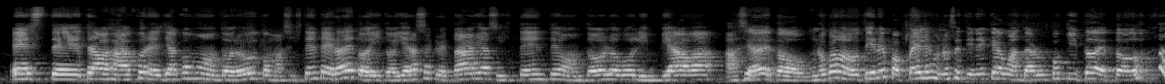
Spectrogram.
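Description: Over noticeable background noise, a woman speaks in a fairly high pitch with ordinary pitch variation. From Venezuela. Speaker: dentist. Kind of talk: interview conversation.

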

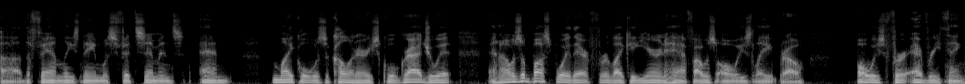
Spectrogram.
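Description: At a fairly quick pace, a man talks with a very deep, low pitch in a dry, close sound with no echo. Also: ordinary pitch variation, very clean recording, silent background. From Baltimore, Maryland. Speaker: chef. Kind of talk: casual chat.

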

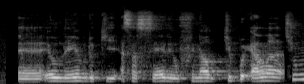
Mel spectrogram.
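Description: Lively intonation marks this man's fairly quick delivery. Noticeable background noise runs underneath. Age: 20s. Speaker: website writer. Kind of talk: casual chat.

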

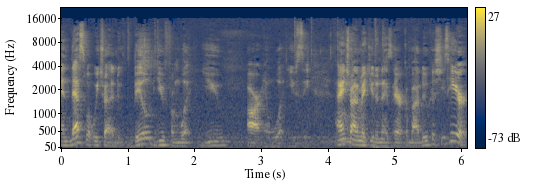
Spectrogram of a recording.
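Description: Over music in the background, a man with an American accent talks at a very fast pace in a fairly low voice. His intonation is lively and his loudness swings widely. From Chicago. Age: 30s. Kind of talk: casual chat. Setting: studio.

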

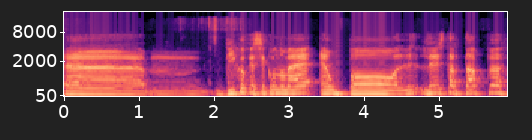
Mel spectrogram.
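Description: A man is speaking. He has a Veneto accent. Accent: Veneto Italian. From Veneto, Italy. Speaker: startup founder. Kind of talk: casual interview chat.

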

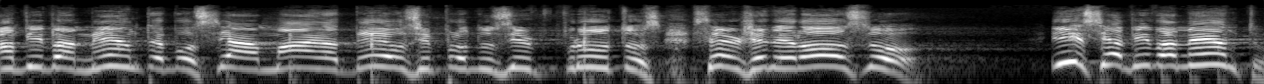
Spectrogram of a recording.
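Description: Against a silent background in a very clean recording, a man projects a raised voice at an extremely high pitch, his tone bright and sharp, his pace fairly slow and his pitch variation ordinary. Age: 60s. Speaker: pastor. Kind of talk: sermon.

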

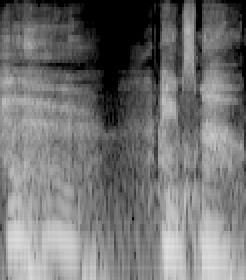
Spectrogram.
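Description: This put-on character voice is raspy and low in pitch. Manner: bad, jokey impression.

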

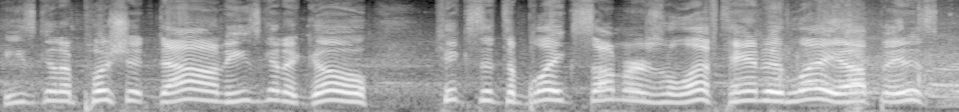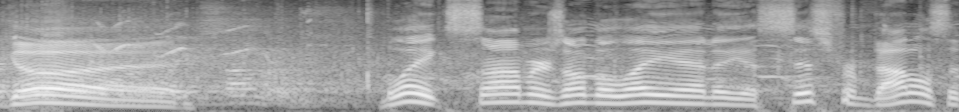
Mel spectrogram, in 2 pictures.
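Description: A man talks in a high pitch with lively intonation. Noticeable background noise runs behind him. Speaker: radio play-by-play announcer. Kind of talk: live sports commentary, rapid-fire play-by-play calling each pass, drive and shot. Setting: high school gym, radio broadcast.

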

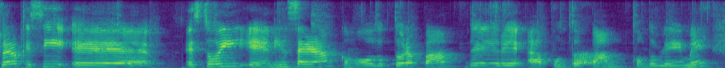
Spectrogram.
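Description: A woman's fairly high voice at a very slow pace, hardly any pauses, ordinary pitch variation, with noticeable background noise and audible room echo. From Ecuador, Quito. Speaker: aesthetic medicine doctor. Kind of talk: interview.

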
